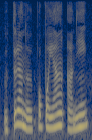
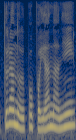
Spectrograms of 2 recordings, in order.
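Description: First: Yan and ani are said as separate words. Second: Yan and ani run together as yanani.

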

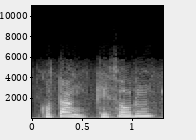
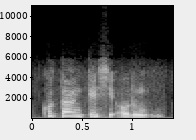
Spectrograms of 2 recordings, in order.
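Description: First: The 'i' and 'o' merge into one 'so' sound. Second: The 'si' and 'o' are said as separate syllables.

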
